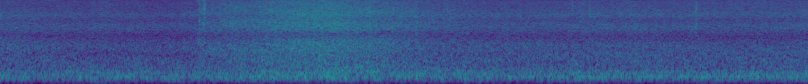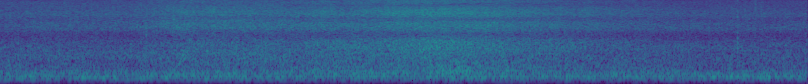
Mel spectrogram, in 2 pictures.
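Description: Ocean surf washing up a sandy beach: a steady rush of breaking waves that swells twice, about a second and a half in and again around six seconds in, as waves run up the sand.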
